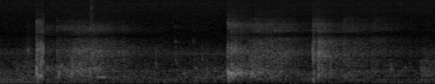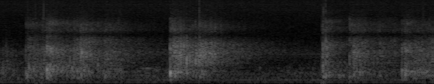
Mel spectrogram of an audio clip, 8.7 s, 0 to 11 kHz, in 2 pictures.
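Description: Smallbore .22 rimfire target rifles firing on a 50 m prone range: about seven sharp cracks from different shooters at irregular intervals, each trailing a short echo.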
